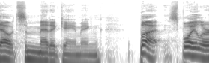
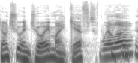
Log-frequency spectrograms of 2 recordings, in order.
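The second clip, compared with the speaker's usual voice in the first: calm, matter-of-fact tone with no fuss at all; 3 semitones higher than usual. Retelling a dream scene where Buffy smothers Dawn: imitating Buffy, calm and matter-of-fact. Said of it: "Very calmly. And matter-of-factly".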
